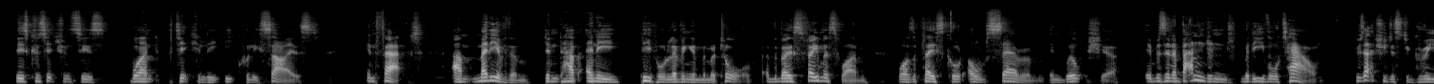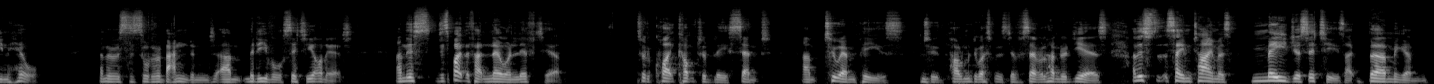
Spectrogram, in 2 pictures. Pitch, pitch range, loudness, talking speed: 130 Hz, 120-145 Hz, -29 LUFS, 205 wpm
